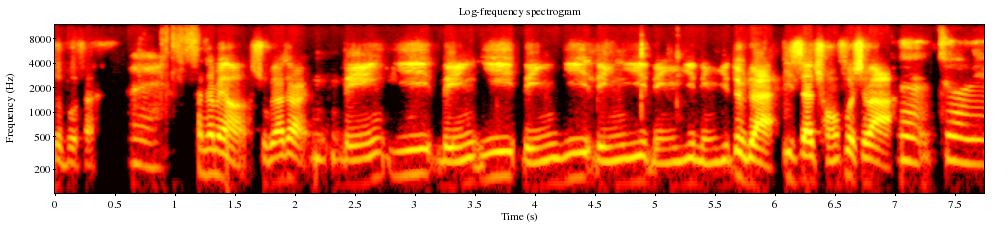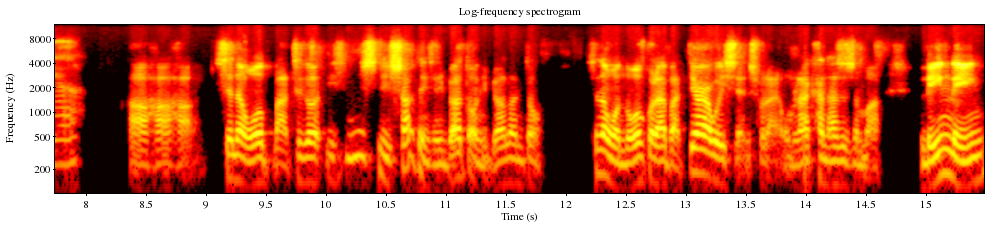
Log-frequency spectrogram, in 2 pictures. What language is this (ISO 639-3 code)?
zho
